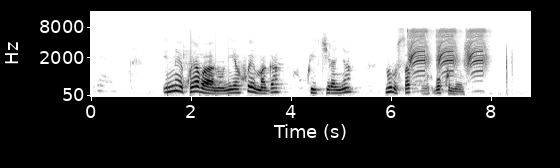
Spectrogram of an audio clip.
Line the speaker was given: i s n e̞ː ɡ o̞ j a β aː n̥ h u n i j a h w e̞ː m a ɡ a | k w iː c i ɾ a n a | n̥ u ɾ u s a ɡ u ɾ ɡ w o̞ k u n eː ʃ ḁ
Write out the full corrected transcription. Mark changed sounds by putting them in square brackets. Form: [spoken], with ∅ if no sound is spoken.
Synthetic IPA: i [∅] n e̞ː [k] o̞ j a β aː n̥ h u n i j a h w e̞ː m a ɡ a | k w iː c i ɾ a [ɲ] a | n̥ u ɾ u s a [k] u ɾ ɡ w o̞ k u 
